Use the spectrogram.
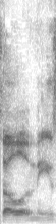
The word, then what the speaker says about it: Celanese: And just to let you know, it's pronounced Celanese.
